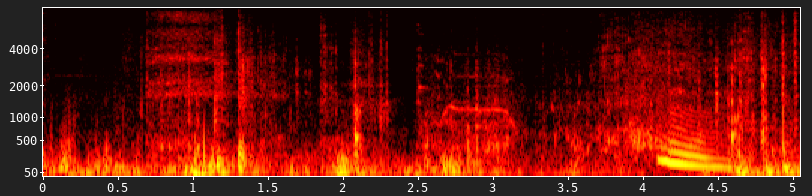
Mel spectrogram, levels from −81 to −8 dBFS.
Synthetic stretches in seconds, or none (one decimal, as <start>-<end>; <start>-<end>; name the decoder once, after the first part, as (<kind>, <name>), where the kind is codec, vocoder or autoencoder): 2.0-2.5 (codec, SNAC)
